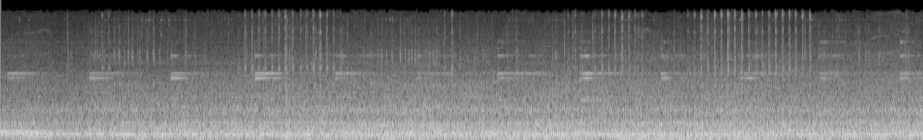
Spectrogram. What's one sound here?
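Road noise and wind roar past an open car window.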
